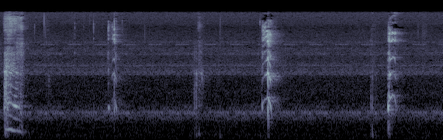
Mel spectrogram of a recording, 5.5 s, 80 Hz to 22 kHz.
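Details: Hiccups at 2:30 AM: five brief, squeaky catches about every one to one and a half seconds in a quiet room; hiccups.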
